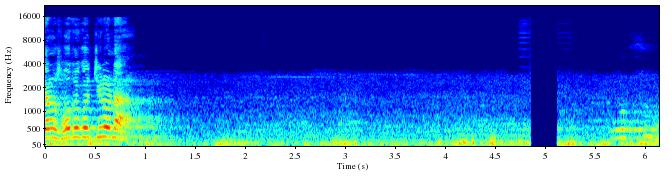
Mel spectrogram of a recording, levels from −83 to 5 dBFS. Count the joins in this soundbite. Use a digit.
1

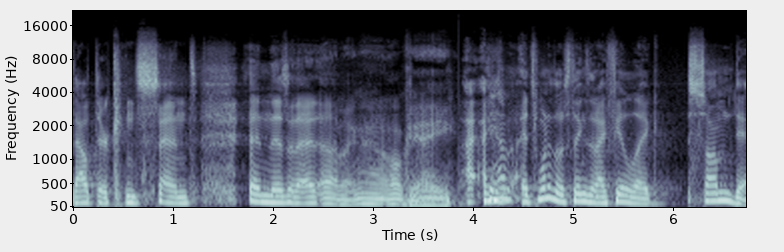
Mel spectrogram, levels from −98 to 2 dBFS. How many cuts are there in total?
1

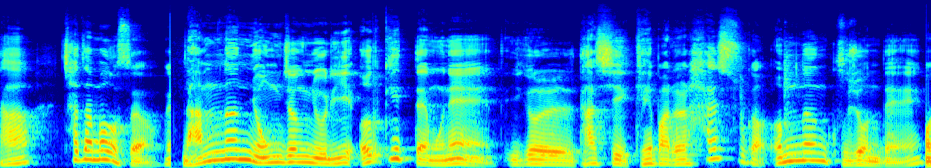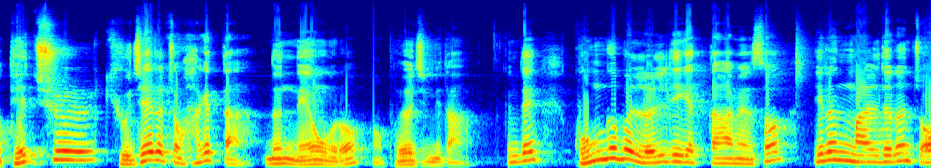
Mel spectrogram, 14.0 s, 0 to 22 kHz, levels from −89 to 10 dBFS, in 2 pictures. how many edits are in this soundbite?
3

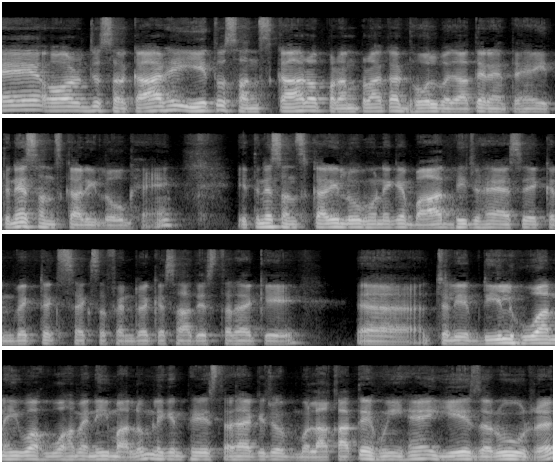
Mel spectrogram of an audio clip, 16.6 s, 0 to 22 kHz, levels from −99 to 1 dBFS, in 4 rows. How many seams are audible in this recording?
0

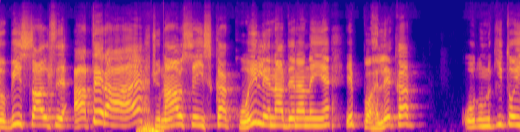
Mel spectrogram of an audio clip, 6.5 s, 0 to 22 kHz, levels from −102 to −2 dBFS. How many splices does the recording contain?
1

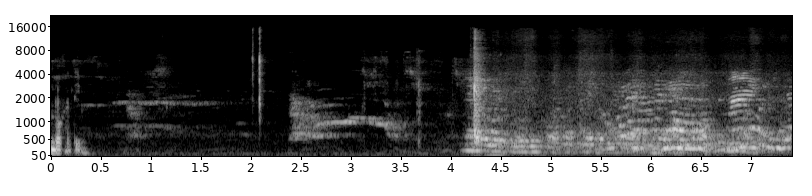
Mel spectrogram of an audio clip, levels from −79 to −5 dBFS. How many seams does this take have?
1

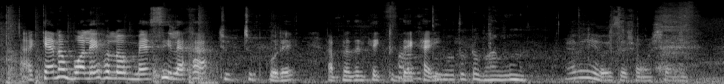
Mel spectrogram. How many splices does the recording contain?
1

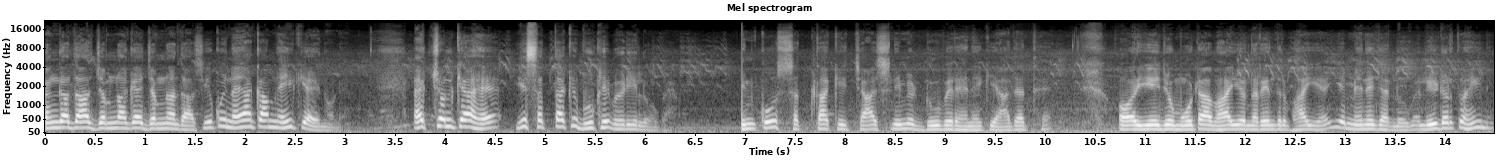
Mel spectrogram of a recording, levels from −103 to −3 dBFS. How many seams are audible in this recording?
1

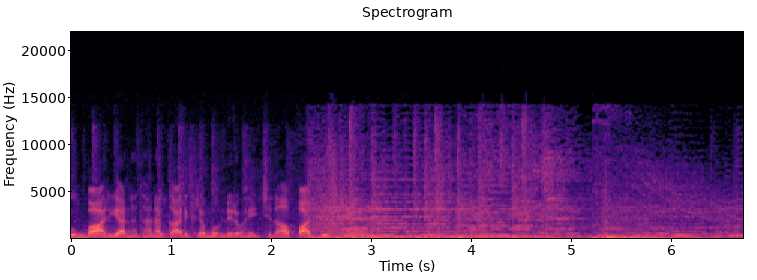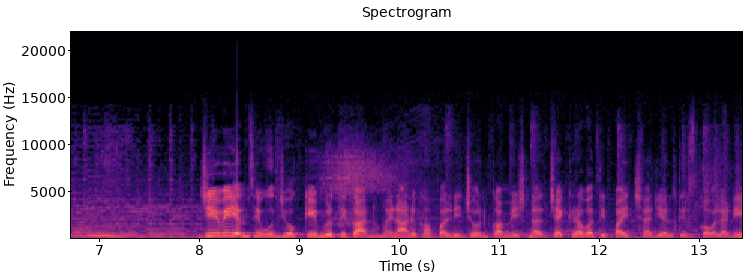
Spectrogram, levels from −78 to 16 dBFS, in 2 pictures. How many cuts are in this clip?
2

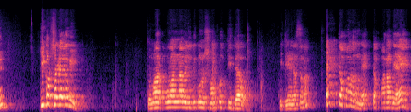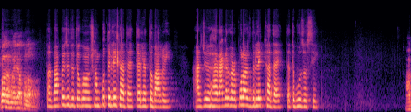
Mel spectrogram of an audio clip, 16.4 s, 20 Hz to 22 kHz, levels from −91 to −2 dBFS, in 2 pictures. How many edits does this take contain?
1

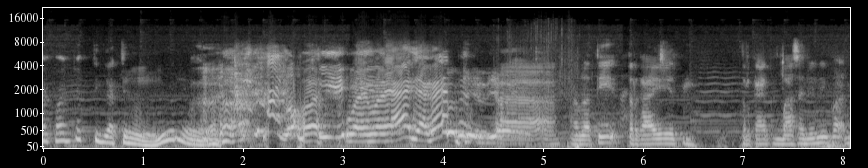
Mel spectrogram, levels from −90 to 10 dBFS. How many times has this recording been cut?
1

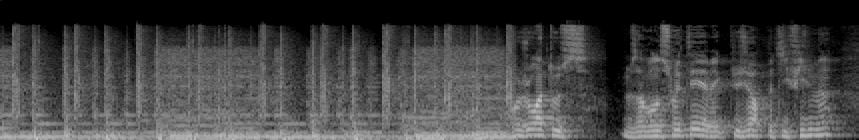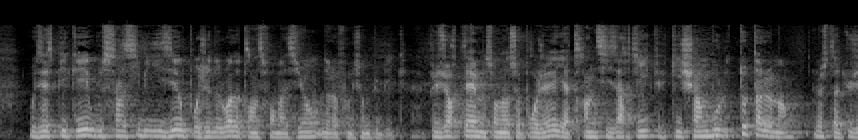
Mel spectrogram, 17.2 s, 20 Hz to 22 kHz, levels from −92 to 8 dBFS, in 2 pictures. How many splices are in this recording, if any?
1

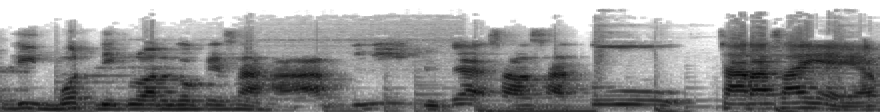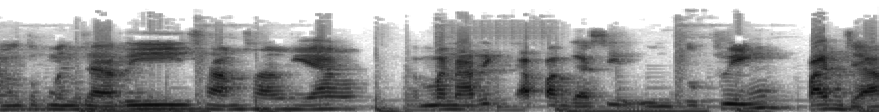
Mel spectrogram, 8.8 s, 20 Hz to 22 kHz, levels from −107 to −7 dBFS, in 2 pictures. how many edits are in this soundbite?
2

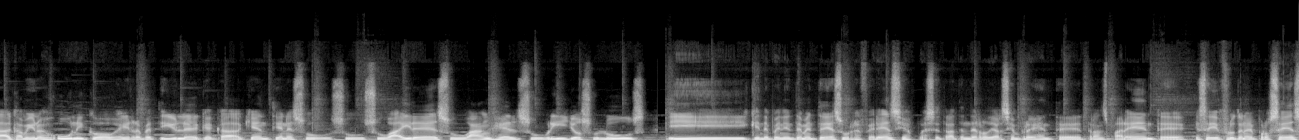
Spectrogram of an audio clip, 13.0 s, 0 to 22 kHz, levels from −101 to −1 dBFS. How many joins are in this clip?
2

